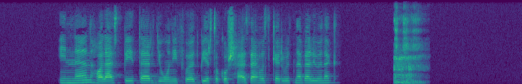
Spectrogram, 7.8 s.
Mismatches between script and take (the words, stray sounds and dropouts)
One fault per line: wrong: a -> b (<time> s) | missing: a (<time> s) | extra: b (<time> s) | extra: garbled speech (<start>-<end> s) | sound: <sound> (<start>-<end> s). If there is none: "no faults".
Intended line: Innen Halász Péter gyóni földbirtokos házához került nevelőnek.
sound: throat clearing (5.9-6.5 s)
